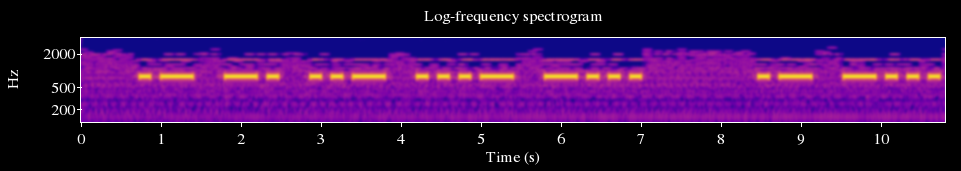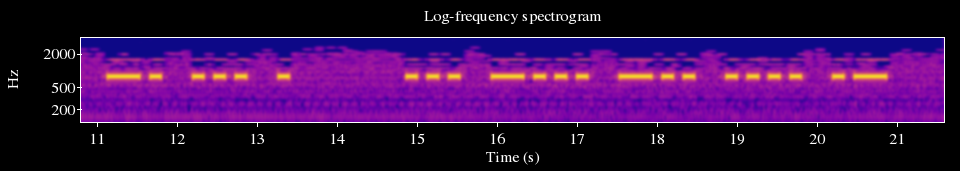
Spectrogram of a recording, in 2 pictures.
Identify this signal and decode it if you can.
Morse code, heard as a keyed tone, about 9 wpm, 800 Hz. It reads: ANUVB ABNSE SBDHA
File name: telegrafia / i2tfj / Lez4 40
